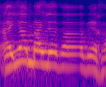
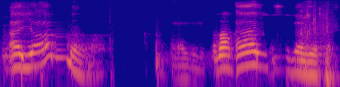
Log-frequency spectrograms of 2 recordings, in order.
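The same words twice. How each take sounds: First: The phrase is said in one unbroken stretch. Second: A short pause follows the first word. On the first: The speaker calls it wrong. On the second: The speaker calls it right.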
